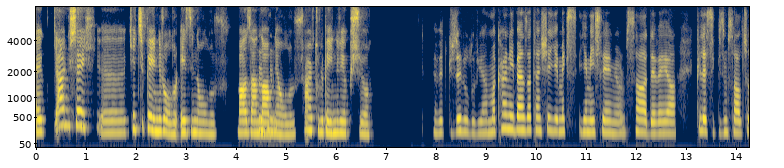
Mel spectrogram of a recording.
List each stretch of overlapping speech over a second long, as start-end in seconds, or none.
none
